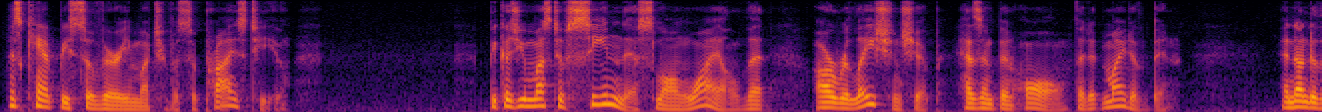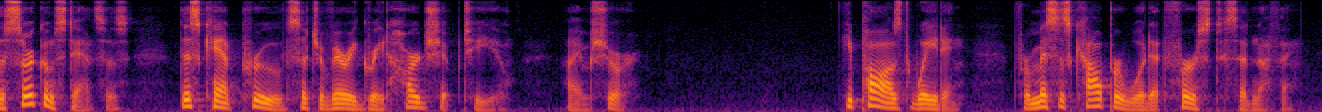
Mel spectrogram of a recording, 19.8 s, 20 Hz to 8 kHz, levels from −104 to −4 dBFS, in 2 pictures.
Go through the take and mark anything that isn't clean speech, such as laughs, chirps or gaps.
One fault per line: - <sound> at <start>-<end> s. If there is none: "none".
none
